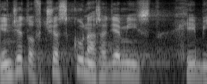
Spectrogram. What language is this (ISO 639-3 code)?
ces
